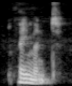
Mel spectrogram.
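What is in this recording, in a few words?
"raiment", British English; pronunciations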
